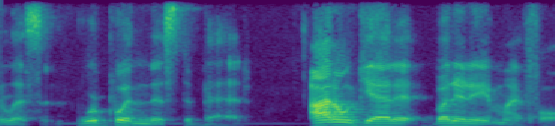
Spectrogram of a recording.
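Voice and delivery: plain

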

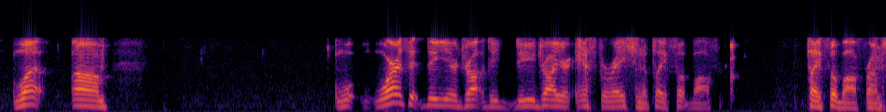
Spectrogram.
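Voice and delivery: talking with hiccups interrupting the words. Asking an interview question while having the hiccups: speaking with hiccups. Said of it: "I got the hiccups".

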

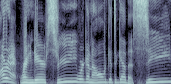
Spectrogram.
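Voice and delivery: put-on old-fashioned gangster voice. Describing a holiday special, the speaker voices Comet running the reindeer games: old-timey gangster voice. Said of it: "he sounds like an old-timey gangster because he's like".

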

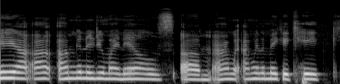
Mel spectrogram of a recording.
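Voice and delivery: timid, hesitant shy voice, stumbling over words. Imitating Charli D'Amelio in her live streams: timid Charli D'Amelio impression.

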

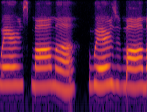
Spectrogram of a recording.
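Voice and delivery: mock very high, slow blubbering, "mama" drawn out. Retelling a contestant crying on camera for his mother: imitating Jackson crying. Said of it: "He's crying".

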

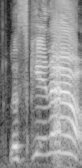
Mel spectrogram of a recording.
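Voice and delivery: very high, very loud, shrill exclamation. Imitating how he delivers a line in a lynch mob scene: high-pitched voice. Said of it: "He says it in such a high-pitched voice".

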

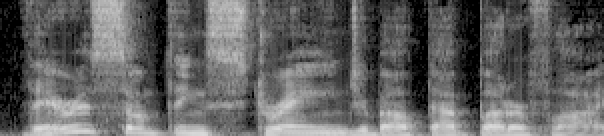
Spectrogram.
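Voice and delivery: plain

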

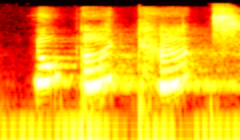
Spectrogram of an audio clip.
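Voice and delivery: very high, shrill, impassioned outburst. The mouse answers the girl's apology, crying out in a shrill, passionate voice. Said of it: "cried the mouse in a shrill, passionate voice".

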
